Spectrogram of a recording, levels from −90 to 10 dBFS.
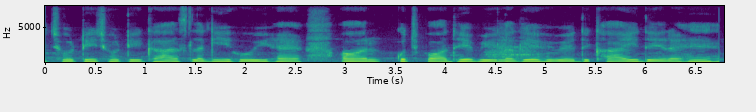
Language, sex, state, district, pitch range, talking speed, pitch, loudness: Hindi, male, Uttar Pradesh, Lucknow, 205-230 Hz, 140 wpm, 210 Hz, -16 LUFS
